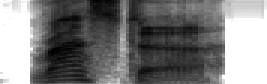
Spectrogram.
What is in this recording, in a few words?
"Rasta", British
